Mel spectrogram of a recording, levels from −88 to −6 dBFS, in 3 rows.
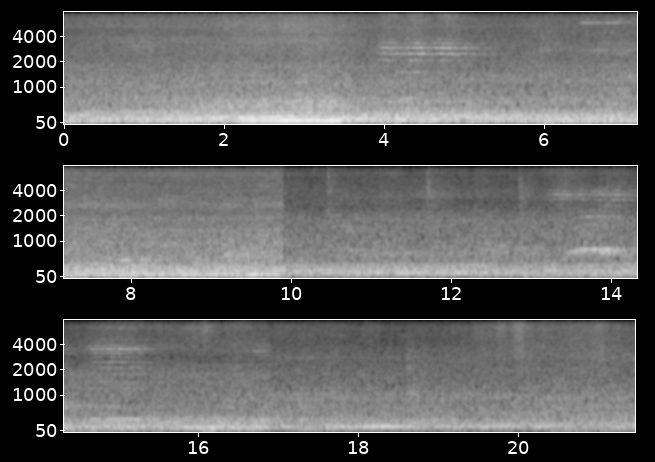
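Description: No faults are audible anywhere in this recording.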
